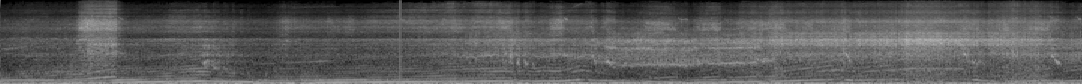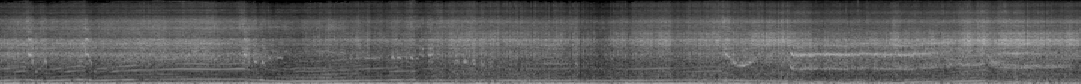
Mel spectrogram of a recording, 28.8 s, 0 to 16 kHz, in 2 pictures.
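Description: Nissan 200SX S14 engine revving hard, its revs swinging up and down through a drift, with tyres squealing as the car slides.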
